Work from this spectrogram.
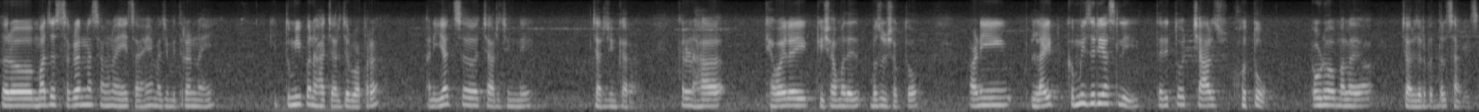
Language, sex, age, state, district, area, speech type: Marathi, male, 30-45, Maharashtra, Aurangabad, rural, spontaneous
